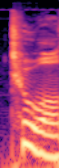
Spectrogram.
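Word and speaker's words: Tuel: And it is Jeff Toole, spelled like fuel but with a T. Yeah. So like Toole, I don't even know.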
